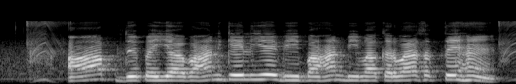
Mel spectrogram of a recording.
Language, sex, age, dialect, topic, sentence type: Hindi, male, 25-30, Kanauji Braj Bhasha, banking, statement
